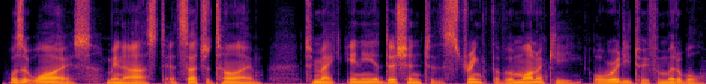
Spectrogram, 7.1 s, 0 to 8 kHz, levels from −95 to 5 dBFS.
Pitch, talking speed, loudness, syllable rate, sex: 100 Hz, 185 wpm, -19 LUFS, 5.3 syllables/s, male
